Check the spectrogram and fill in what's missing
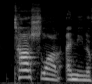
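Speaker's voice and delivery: plain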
